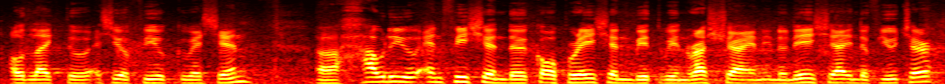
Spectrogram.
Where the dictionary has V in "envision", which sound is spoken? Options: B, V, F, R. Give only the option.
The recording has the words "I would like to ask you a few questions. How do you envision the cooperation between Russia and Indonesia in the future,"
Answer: F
